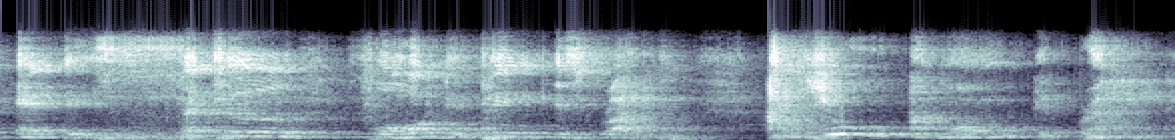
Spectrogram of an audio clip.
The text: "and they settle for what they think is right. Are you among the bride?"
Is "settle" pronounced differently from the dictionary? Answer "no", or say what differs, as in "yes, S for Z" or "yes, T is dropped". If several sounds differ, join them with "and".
no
